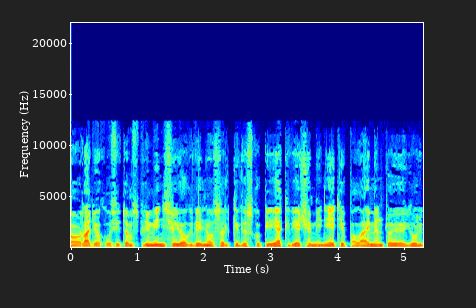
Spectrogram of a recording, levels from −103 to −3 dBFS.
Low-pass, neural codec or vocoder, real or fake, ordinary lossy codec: 19.8 kHz; none; real; AAC, 32 kbps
